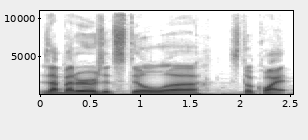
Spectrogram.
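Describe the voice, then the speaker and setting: A man's voice: medium pitch, moderate pace, clear, resonant tone, faint music behind. A man hosting a casual live stream, talking with viewers while he builds something. He sounds congested with a stuffy nose, and he is chatty and laughs often.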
